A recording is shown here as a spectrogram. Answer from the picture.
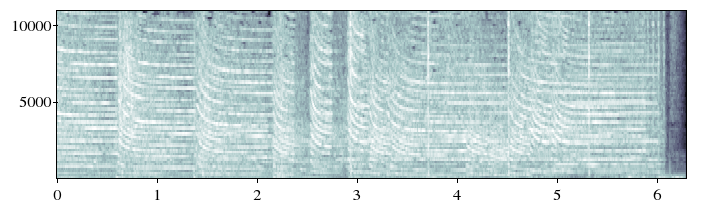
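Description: Music with air-horn sound effects: a series of horn blasts that each slide down in pitch and level off, repeating about once a second over a low bass note.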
